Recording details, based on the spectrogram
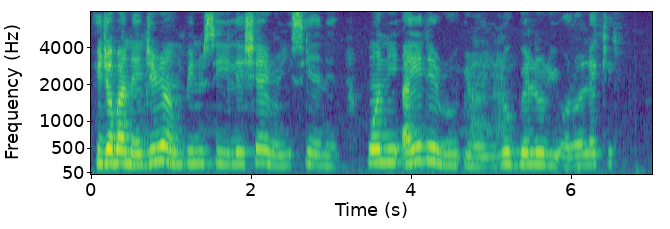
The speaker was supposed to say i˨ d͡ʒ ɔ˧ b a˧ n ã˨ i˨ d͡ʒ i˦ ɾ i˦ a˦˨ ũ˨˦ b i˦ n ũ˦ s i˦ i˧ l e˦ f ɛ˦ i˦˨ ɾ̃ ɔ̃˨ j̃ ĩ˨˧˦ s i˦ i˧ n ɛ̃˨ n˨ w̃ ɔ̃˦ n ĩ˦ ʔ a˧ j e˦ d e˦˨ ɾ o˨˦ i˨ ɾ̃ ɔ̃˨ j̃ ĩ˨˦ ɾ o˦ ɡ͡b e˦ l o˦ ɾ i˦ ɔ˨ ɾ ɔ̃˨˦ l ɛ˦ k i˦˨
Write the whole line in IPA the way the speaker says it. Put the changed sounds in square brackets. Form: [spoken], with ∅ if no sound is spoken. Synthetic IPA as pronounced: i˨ d͡ʒ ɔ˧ b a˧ n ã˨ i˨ d͡ʒ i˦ ɾ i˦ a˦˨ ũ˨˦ b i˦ n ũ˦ s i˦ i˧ l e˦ [ʃ] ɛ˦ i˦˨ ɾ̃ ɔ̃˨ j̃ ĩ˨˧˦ s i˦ [ɛ˧] n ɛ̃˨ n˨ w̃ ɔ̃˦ n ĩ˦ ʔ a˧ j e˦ d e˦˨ ɾ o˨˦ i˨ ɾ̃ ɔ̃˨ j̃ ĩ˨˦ [l] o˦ ɡ͡b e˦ l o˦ ɾ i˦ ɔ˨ ɾ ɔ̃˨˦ l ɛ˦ k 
